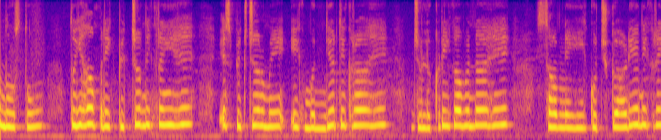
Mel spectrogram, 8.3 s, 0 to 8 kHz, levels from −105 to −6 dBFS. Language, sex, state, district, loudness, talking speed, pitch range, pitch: Hindi, female, Himachal Pradesh, Shimla, -16 LUFS, 205 wpm, 295-335 Hz, 320 Hz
